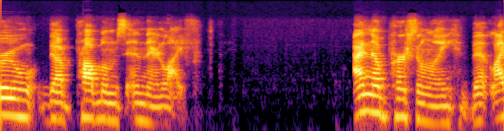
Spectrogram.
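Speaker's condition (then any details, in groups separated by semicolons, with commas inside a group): Traumatic brain injury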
